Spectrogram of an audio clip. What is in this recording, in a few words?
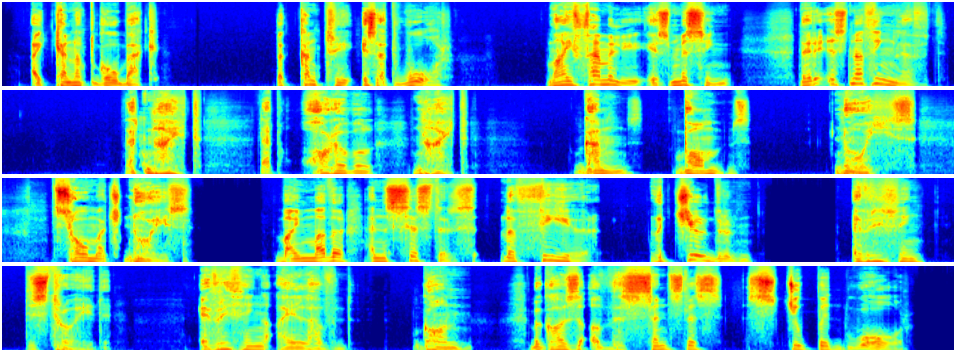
Arabic Character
